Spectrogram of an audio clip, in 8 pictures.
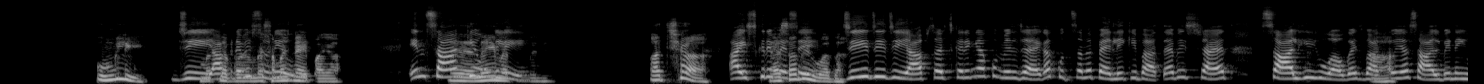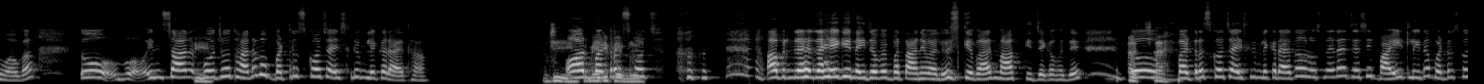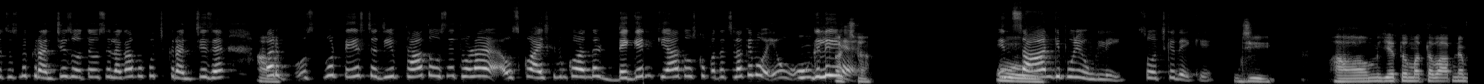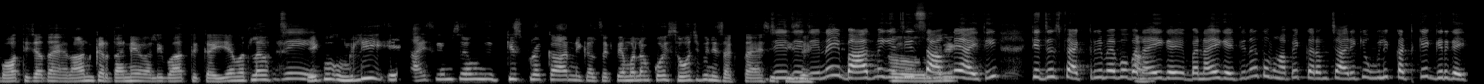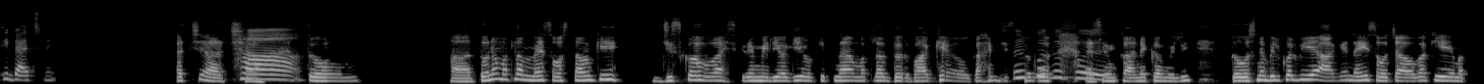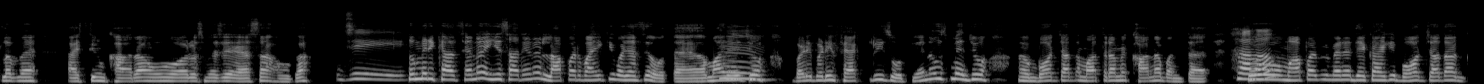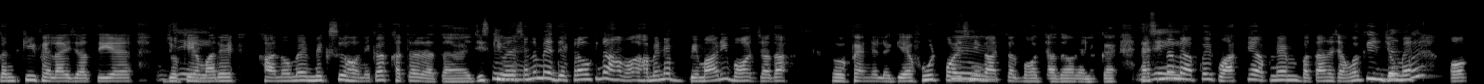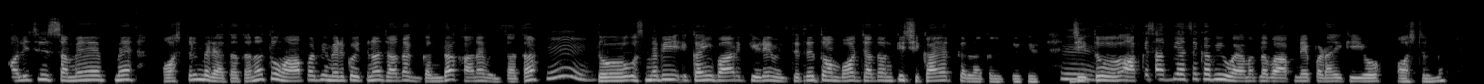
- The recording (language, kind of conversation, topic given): Hindi, unstructured, क्या आपको कभी खाना खाते समय उसमें कीड़े या गंदगी मिली है?
- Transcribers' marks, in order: in English: "सर्च"; in English: "फ़ेवरेट"; laughing while speaking: "अब र रहेगी नहीं जो … माफ़ कीजिएगा मुझे"; laughing while speaking: "अच्छा"; in English: "बाईट"; in English: "क्रंचेस"; in English: "क्रंचेस"; in English: "टेस्ट"; in English: "डिग इन"; "देने" said as "दाने"; in English: "बैच"; laughing while speaking: "दुर्भाग्य होगा जिसको वो आइसक्रीम खाने को मिली"; in English: "फैक्ट्रीज़"; in English: "मिक्स"; in English: "फूड पॉइज़निंग"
